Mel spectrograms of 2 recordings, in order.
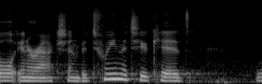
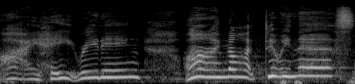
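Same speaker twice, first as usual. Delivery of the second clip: put-on very high child's scream; 11 semitones higher, 4 dB louder than usual. Recounting hearing a child arrive in the building: imitating a little kid screaming. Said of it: "I hear a little voice screaming".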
